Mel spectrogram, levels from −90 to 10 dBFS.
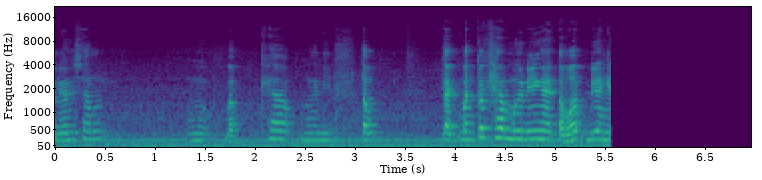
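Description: The last stretch of buffers was never written out or played, giving a cut-off end at 5.54 s. Rather than winding down, the speech is chopped off mid-sound at that instant, with no decay or fade of any kind, and the signal falls straight to digital silence. That dead silence fills the remaining 1.4 seconds or so, so the final part of the utterance is simply missing instead of finishing naturally.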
